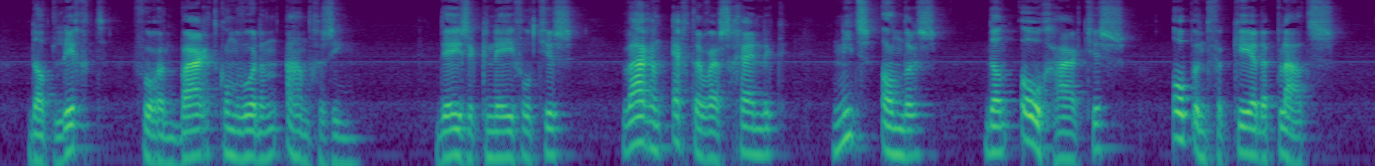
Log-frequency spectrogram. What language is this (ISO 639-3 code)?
nld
